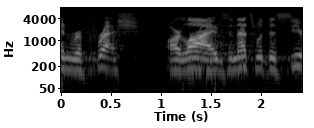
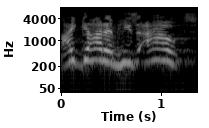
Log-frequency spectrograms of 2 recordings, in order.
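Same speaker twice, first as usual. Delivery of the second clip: put-on high, kid-like playground shout; 8 semitones higher, 4 dB louder than usual. Telling a story about a kids' ball game, imitating a kid yelling. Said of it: "the kid who threw the ball yells".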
